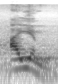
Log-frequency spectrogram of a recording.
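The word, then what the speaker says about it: iamb: आई एम बिक फूट आई एम अब इसका प्रोनंसिएशन भी ध्यान रखिएगा भाई आई एम आई एम बोला जाता है इसे आई एम पीछे जो ब है ब की साउंड वो साइलेंट होती है यहां पर है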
